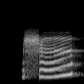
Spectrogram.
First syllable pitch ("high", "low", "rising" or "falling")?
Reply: rising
